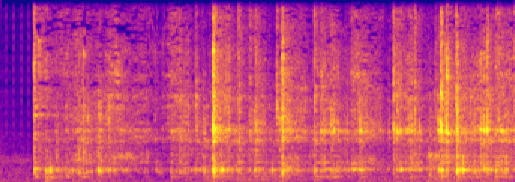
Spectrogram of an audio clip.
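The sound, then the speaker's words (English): Stirring of a gin and vermouth dry martini, mixed six to one, gives a continuous run of light metallic clinks and scraping against glass. The sound is quick and irregular with many small taps, fairly faint and without talk. “And then, like I said, I'm gonna stir.”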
